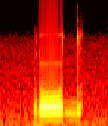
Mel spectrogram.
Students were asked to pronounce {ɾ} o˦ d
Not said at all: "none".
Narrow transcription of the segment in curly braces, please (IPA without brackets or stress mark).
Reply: ɾ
